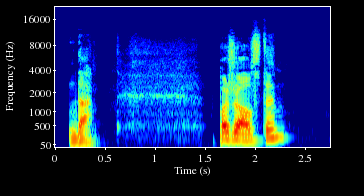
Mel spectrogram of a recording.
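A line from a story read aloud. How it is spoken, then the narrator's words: Loud young girl. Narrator (Russian): громко произнесла девчушка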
